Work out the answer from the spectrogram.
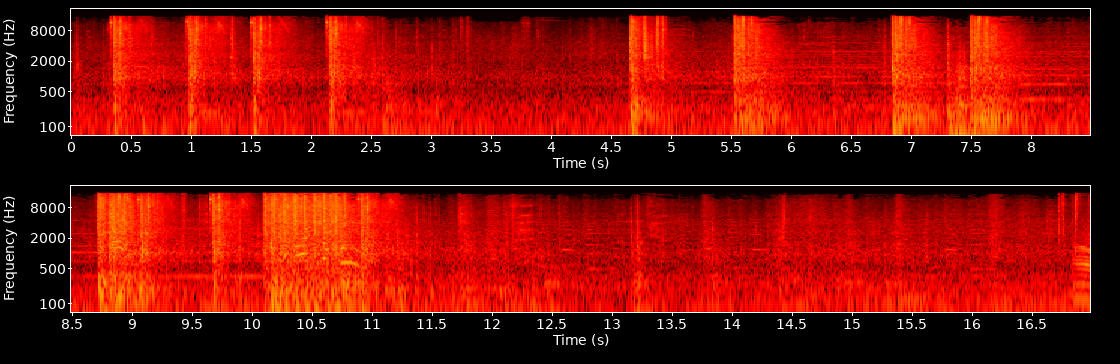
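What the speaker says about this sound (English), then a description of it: "Oh, that's a sniper." Sniper rifle gunfire in Uncharted: The Lost Legacy, heard as a string of sharp, loud shots and thuds spaced irregularly amid other game gunfire, with some talk over parts of it.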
